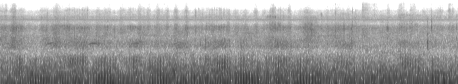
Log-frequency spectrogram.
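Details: Stray cat resembling a tanuki, fawning affectionately at a campsite after rain, filmed on a GoPro; a steady low rumbling purr runs throughout, with faint rustling and outdoor background noise.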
